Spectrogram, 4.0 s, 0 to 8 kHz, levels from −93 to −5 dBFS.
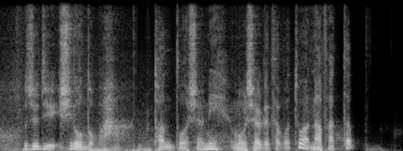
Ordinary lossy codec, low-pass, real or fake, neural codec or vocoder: none; none; fake; codec, 16 kHz, 0.5 kbps, X-Codec, HuBERT features, trained on LibriSpeech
